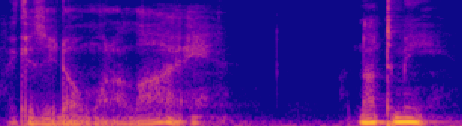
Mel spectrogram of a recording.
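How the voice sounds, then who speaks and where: A man playing a grumpy, possessive, wounded boyfriend in an intimate ASMR roleplay, breathy and intense, often dropping into a whisper. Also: a bass voice, expressive, dark tone, exaggerated voice. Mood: pleading, challenging. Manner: slow, intense, teasing murmur with dramatic pauses. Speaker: audio roleplay voice actor.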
